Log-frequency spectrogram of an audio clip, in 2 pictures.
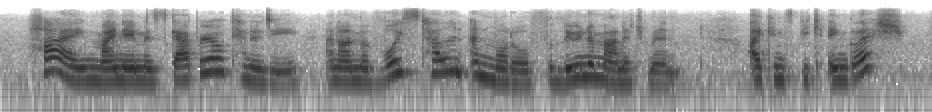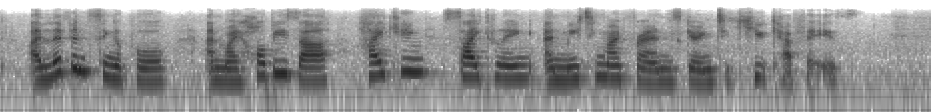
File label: English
